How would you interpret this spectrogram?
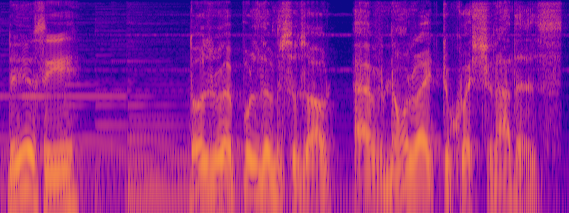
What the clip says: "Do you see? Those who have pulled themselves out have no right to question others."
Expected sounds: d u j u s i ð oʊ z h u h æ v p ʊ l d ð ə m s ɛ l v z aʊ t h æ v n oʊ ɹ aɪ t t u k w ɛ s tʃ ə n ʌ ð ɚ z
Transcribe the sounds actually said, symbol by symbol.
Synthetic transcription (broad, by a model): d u j u s i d oʊ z h u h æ p ʊ l d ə m s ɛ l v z aʊ t h æ v n oʊ ɹ aɪ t t u k w ɛ s tʃ ə n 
